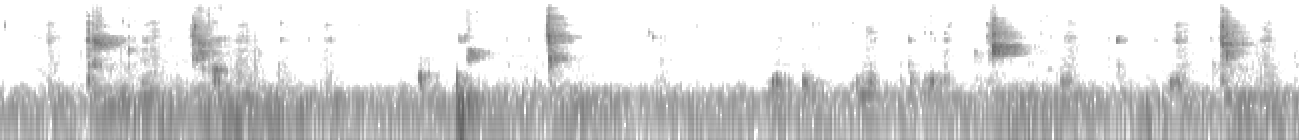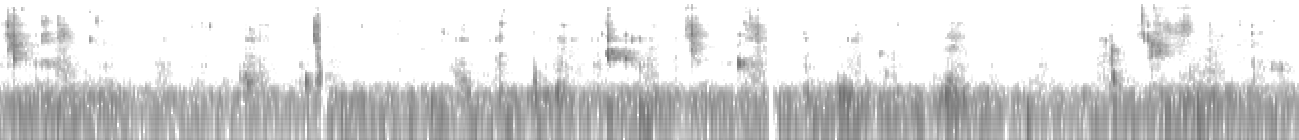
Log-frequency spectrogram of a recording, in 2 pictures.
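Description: A person chewing a mouthful of food close to the microphone: faint, irregular mouth clicks throughout, over a low steady hum.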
